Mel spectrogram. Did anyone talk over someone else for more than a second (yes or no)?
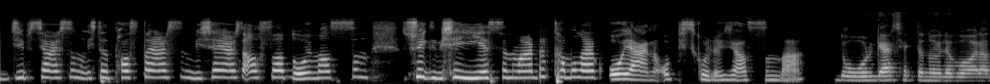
no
